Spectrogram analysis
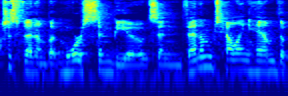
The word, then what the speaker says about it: symbiote: am I saying it right still symbi symbiot symbiot is that right yes thank you yeah I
